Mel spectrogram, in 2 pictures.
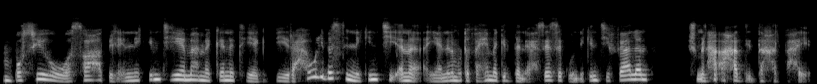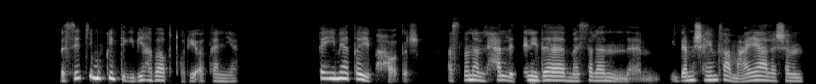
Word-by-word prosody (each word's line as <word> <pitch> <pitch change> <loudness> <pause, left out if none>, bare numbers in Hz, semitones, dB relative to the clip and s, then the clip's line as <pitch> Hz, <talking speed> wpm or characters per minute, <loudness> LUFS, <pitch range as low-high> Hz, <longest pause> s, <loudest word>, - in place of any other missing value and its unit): بُصّي 235 +6 +1
هو 160 -10 -2
صعب 200 +6 -4
لإنِّك 170 +4 -4
أنتِ 230 -1 +1
هي 220 -1 +6
مهما 205 -3 +3
كانت 185 -1 -2
هي 140 -2 -2
كبيرة، 150 +1 -6
حاولي 345 +3 0
بس 275 -3 0
إنِّك 180 -6 +2
أنتِ 230 0 +3
أنا 175 0 -1
يعني 145 +2 -4
أنا 175 - 0
متفهمة 185 +2 -2
جدًا 175 -3 -5
إحساسِك 190 -1 -3
وإنِّك - - -9
أنتِ 195 -3 -3
فعلًا 225 +5 +3 0.4
مش - - -4
من - - 0
حق - - +3
حد - - +3
يتدخل - - -4
في - - -15
حياتِك. - - -7 0.6
بس - - -1
أنتِ 295 +5 +2
ممكن 285 -2 +7
تجيبيها 185 0 -3
بقى 190 0 +2
بطريقة - - -6
تانية، 150 -3 -8 0.8
فهميها، 275 -1 +7
"طيّب، 245 -9 +3
حاضر، - - -6 0.3
أصل - - -7
أنا 210 - +5
الحل 195 +1 0
التاني 190 +4 +1
ده 190 0 +4
مثلًا 175 +1 -2 0.7
م - - -13
ده 180 - +2
مش 195 +2 +3
هينفع 205 -1 +2
معايا 165 +8 +1
علشان 170 -4 0
195 Hz, 190 wpm, -22 LUFS, 170-225 Hz, 0.8 s, ممكن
